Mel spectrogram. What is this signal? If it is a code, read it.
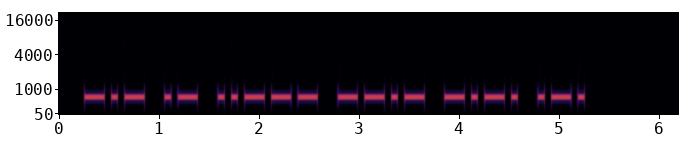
Morse code, heard as a keyed tone, about 19 wpm, 700 Hz. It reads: KA2QCR
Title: Speed Racing - USA 2x3 Call Signs 15wpm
